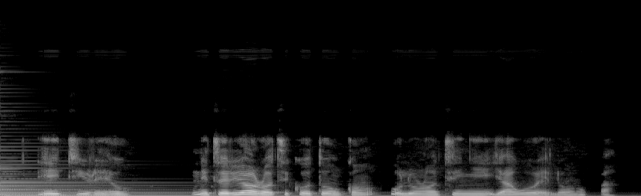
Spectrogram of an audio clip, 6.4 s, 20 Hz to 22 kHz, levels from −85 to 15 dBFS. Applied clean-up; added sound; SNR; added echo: none; Acoustic guitar / Strum; 16 dB; none.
